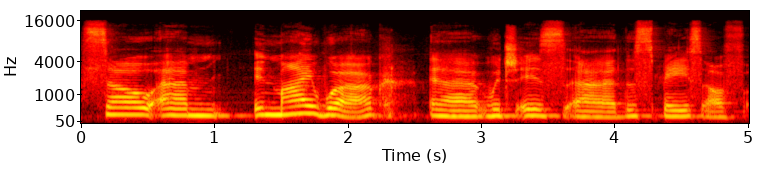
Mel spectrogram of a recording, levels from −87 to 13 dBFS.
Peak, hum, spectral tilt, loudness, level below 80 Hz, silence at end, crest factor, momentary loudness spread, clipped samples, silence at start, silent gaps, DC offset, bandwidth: -4 dBFS; none; -4.5 dB/octave; -19 LUFS; -68 dBFS; 0 s; 16 dB; 9 LU; under 0.1%; 0 s; none; under 0.1%; 16 kHz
